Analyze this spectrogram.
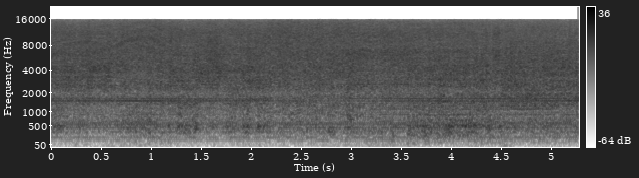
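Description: Pressure washer jet spraying water onto a rangehood's fan and motor housing: a steady hiss with a steady high whine underneath.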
